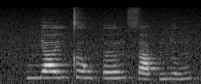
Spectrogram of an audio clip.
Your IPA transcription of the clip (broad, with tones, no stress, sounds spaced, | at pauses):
ɲ a˧˥ j t̪ ə˧ w ʔ əː˧˥ n s a˨˩ k̚ ɲ ə˨˩˦ ŋ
